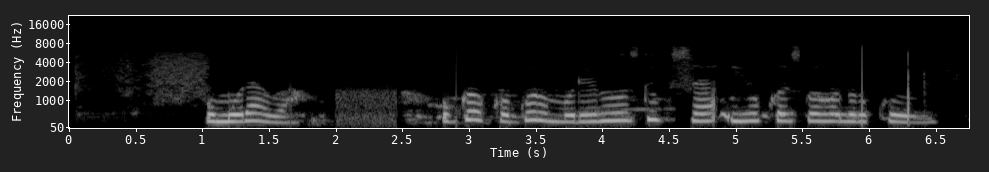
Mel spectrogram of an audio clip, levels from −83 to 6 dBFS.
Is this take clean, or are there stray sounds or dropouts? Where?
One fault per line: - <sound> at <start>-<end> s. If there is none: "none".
none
